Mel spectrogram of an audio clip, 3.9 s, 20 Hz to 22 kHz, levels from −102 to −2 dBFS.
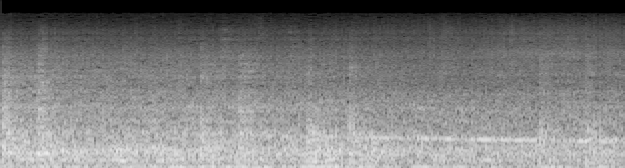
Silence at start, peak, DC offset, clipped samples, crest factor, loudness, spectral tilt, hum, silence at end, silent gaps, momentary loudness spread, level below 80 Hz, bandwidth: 0 s; 0 dBFS; under 0.1%; under 0.1%; 14 dB; -16 LUFS; -6.5 dB/octave; none; 0 s; none; 3 LU; -24 dBFS; 12 kHz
